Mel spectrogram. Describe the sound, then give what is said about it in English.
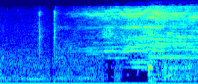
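An electric shaver buzzes into life after two sharp clicks, its steady hum swelling a little louder and running on to the end. “Are you shaving? On the podcast.”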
